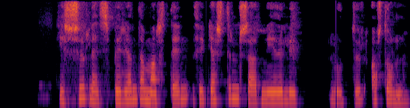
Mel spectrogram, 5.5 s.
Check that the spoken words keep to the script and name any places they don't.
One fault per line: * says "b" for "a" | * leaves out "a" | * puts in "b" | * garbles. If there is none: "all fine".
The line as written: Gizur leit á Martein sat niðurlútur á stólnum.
* puts in "spyrjandi"
* puts in "því gesturinn"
